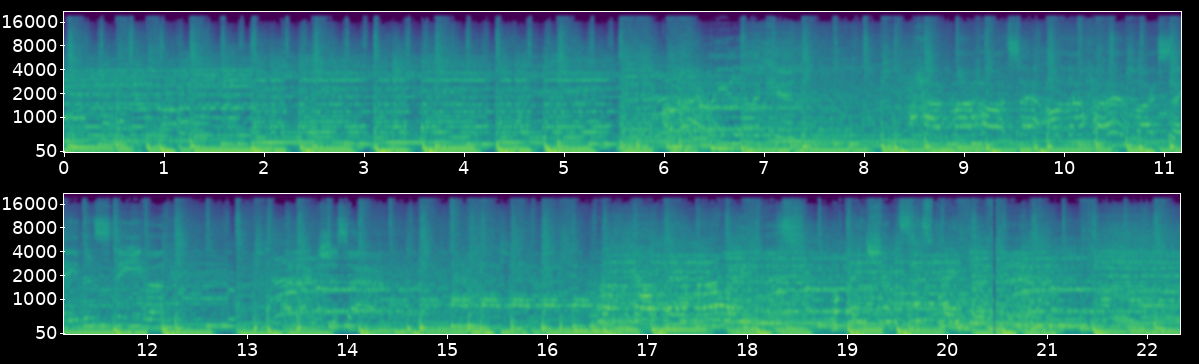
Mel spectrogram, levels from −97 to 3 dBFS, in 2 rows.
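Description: At 20.46 to 20.48 s and again at 21.38 s, blocks of digital silence about 22 ms and 9 ms long cut the sound abruptly, likely from an unfilled output buffer. Each shows as a flat, near-silent stretch in the waveform and a vertical gap with broadband edge streaks on a spectrogram.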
